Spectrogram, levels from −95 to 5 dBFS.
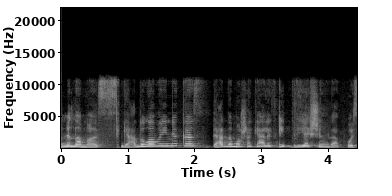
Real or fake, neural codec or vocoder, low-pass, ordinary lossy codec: fake; codec, 24 kHz, 3 kbps, HILCodec; 10.8 kHz; Opus, 64 kbps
